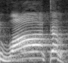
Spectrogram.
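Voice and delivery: "वाटर" with a stretched वा, then टर; split into syllables. Shown as a demonstration. Teacher giving another example, "वाटर" as long वा-टर. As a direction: draw out वा in "वाटर" before टर. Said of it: "रुक के फिर बोलना पड़ता है ना".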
